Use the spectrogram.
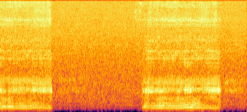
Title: Snoring dog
